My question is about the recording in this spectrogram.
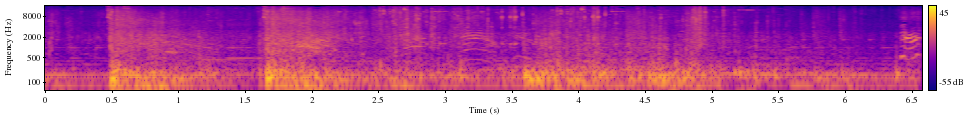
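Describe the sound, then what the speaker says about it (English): Gunfire in a street shootout in the Call of Juarez video game: two sharp loud blasts early on, then scattered clanks and clatter under ongoing voices and rumbling background noise. "They're shooting in the street!"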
